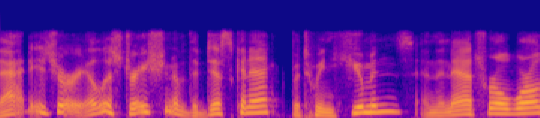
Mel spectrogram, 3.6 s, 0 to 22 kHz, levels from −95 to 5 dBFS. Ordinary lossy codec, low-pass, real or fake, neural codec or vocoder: Opus, 24 kbps; 7.2 kHz; fake; codec, 16 kHz, 2 kbps, X-Codec, HuBERT features, trained on LibriSpeech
